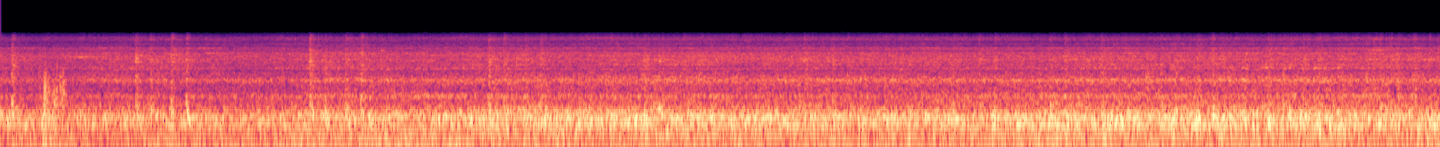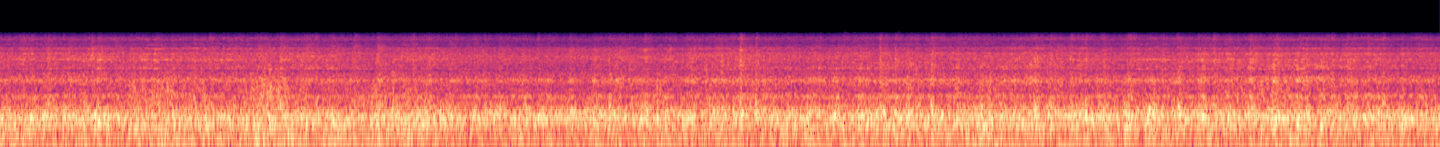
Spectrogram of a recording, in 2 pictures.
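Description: Freight train of tank cars and covered hopper cars rolling past, a steady low rumble of steel wheels on the rails.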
